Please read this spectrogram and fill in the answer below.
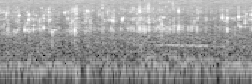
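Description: Very faint pouring of tiger nut and ginger drink from a plastic jug into a small cup, a thin liquid trickle barely above near silence.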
